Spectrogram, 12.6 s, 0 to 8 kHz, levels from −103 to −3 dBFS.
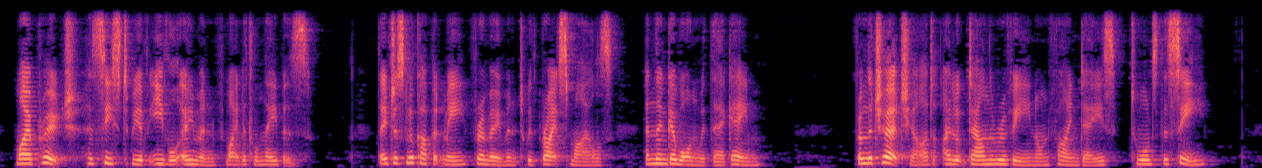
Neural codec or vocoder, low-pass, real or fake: none; 7.2 kHz; real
